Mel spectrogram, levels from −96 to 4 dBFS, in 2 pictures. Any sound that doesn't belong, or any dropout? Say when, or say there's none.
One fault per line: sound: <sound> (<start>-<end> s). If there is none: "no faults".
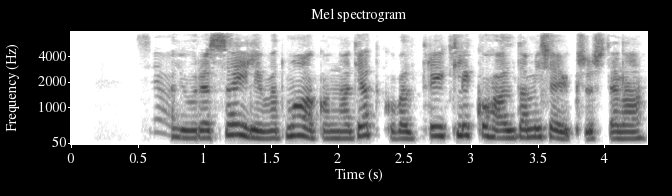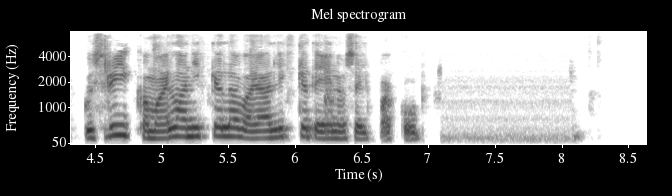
no faults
